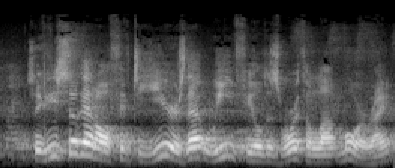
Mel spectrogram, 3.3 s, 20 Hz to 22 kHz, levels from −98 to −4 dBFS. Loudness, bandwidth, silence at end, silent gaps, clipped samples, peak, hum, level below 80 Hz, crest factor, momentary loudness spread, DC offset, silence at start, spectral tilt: -23 LUFS; 14 kHz; 0 s; none; under 0.1%; -6 dBFS; none; under -90 dBFS; 18 dB; 12 LU; under 0.1%; 0.1 s; -2 dB/octave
